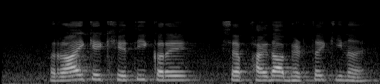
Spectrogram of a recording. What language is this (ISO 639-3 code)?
mai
